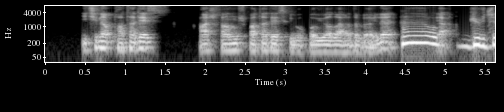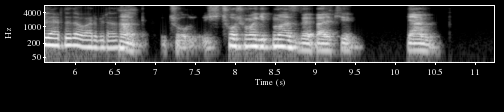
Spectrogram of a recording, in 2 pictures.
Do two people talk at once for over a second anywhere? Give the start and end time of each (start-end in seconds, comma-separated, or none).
none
